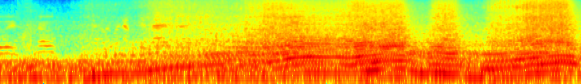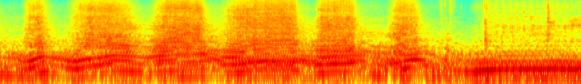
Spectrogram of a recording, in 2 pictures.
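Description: An engine revs hard and roars in bursts.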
